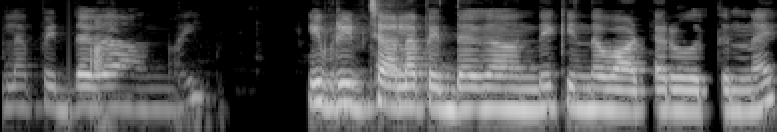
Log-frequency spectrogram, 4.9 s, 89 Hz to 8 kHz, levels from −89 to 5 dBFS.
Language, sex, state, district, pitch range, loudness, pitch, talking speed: Telugu, female, Telangana, Karimnagar, 195-235 Hz, -20 LUFS, 210 Hz, 125 wpm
